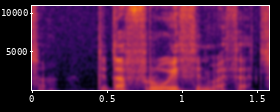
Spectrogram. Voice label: "ffrwyth", Welsh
